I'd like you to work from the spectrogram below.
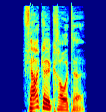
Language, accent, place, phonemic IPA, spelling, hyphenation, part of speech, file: German, Germany, Berlin, /ˈfɛʁkl̩ˌkʁaʊ̯tə/, Ferkelkraute, Fer‧kel‧krau‧te, noun, De-Ferkelkraute.ogg
- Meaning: dative singular of Ferkelkraut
